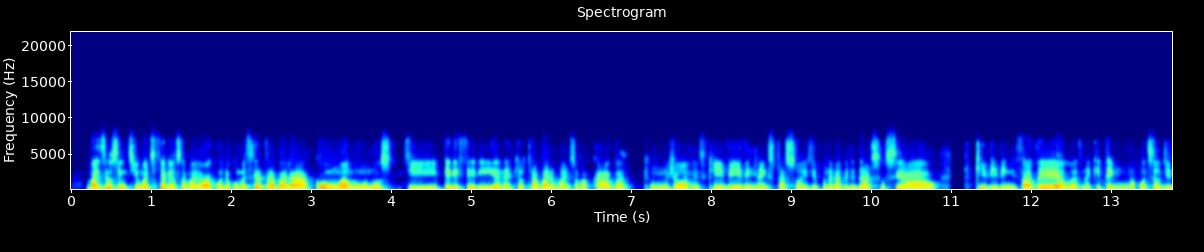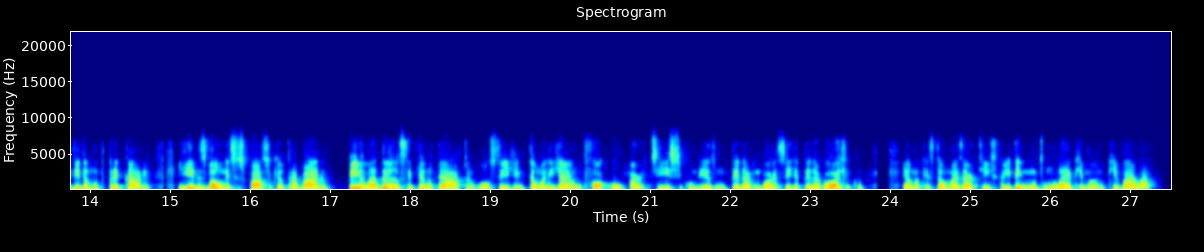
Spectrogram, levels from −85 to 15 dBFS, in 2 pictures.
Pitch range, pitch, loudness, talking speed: 125-160 Hz, 140 Hz, -24 LUFS, 185 wpm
